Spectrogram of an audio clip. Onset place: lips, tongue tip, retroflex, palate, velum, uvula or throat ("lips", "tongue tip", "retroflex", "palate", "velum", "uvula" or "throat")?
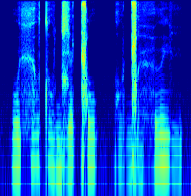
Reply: velum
